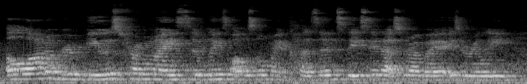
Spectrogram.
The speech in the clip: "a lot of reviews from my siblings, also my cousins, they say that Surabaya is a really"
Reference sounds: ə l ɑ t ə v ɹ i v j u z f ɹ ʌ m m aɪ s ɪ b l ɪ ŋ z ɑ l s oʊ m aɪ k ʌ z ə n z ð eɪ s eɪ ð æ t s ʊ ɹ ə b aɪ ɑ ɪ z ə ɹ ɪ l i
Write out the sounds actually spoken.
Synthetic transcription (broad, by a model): ə l ɑ t ə v ɹ i v j u z f ɹ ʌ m m aɪ s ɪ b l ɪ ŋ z ɑ l s oʊ m aɪ k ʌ z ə n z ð eɪ s eɪ ð æ t s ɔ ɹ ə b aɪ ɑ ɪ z ɹ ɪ l i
